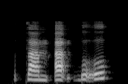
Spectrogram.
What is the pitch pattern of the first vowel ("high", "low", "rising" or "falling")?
low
